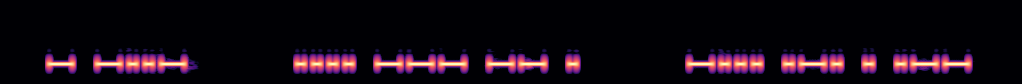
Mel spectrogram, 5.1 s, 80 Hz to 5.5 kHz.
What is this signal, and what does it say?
Morse code, heard as a keyed tone, about 30 wpm, 700 Hz. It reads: TX HOME BREW
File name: UK MASTER QSOs TRAINING / 30WPM / UK MASTER QSOs 0001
